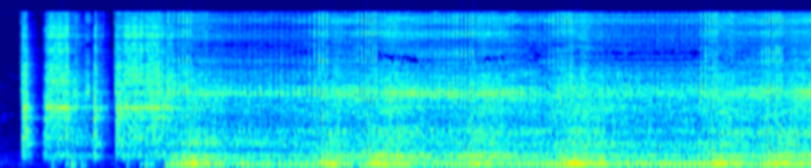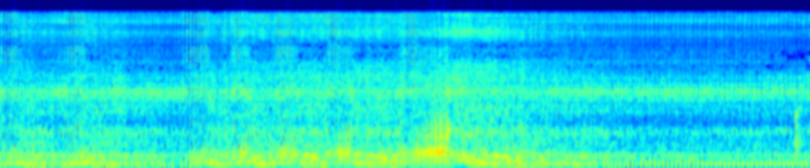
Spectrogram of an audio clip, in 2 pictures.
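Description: A motorcycle engine with a worn carburetor, strained by frequent heavy loads, idles roughly and unevenly, then revs up and down several times, loud and close throughout with no talking.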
